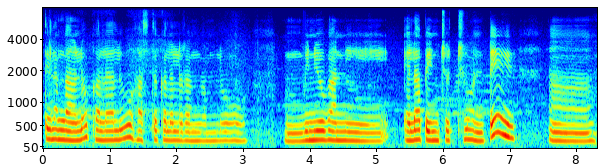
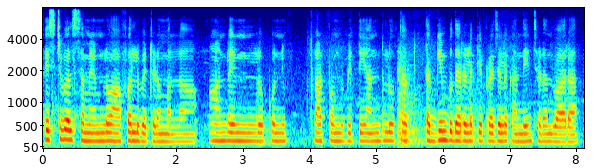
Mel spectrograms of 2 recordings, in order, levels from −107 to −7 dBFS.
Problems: background conversations at intervals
